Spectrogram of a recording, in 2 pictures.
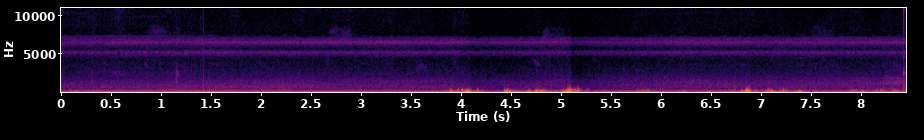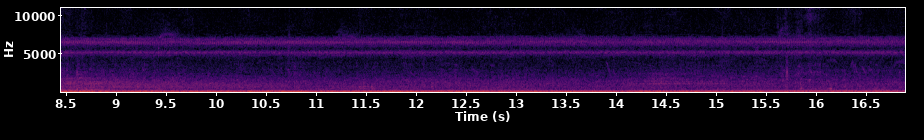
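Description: Insects trilling in a steady, high drone of two close tones, over a low steady rumble. Low buffeting on the microphone comes about four seconds in and again around seven seconds.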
